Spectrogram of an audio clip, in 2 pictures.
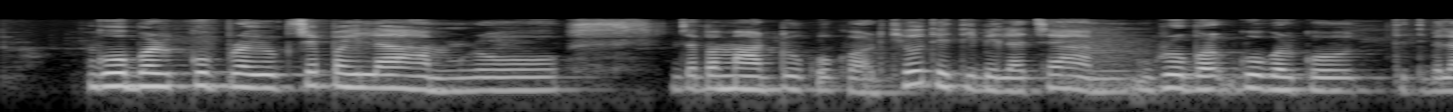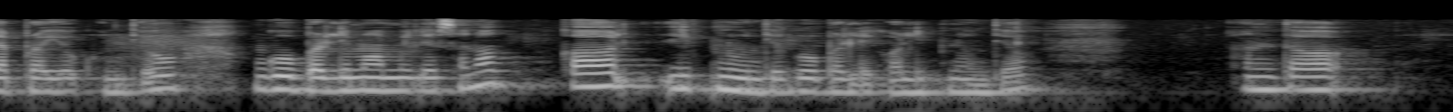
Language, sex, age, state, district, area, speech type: Nepali, female, 18-30, West Bengal, Kalimpong, rural, spontaneous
